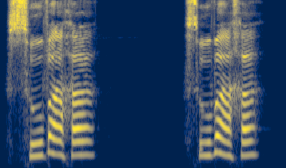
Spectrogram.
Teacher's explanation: So the Ha at the ending, as per some traditions, is not to be elongated. Right? So they just do Suvaha, Suvaha, just an abrupt short Ha at the ending. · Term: Visarga expiration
